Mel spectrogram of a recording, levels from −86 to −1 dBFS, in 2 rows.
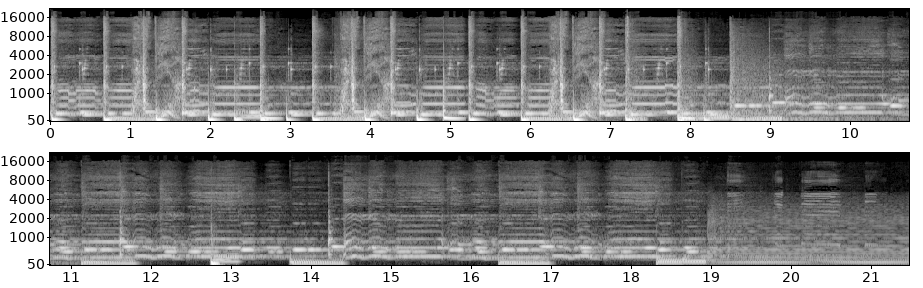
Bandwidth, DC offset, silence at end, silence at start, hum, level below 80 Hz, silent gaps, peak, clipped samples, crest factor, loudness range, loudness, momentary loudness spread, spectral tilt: over 20 kHz; under 0.1%; 0 s; 0 s; none; -18 dBFS; none; 0 dBFS; under 0.1%; 12 dB; 7 LU; -13 LUFS; 14 LU; -5 dB/octave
